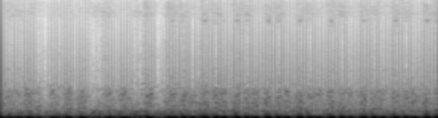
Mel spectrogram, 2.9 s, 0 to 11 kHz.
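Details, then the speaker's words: 2010 Mercedes GLK 350 (3.5 V6) with code P0017 (bank 1 exhaust cam retarded), idling during a cylinder cutout test: low lumpy stumbling idle. Cutting cylinders 1-3 changes nothing but cutting 4-6 does, confirming the right bank (cylinders 1, 2, 3) is misfiring. "So it definitely is misfiring on cylinders 1, 2, 3."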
